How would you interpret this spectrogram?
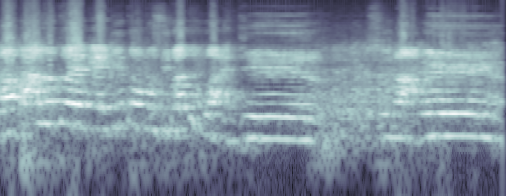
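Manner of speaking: half-laughing outburst; mock rant. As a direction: correct him loudly, drawing out musibah. Ranting at friend over disaster excuse.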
